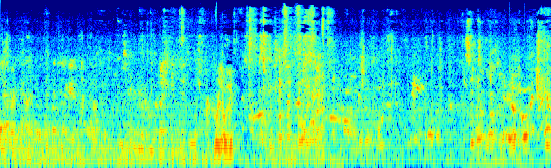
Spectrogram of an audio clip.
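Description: Indistinct voices of people talking nearby, with no clear words, over a low steady background rumble.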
